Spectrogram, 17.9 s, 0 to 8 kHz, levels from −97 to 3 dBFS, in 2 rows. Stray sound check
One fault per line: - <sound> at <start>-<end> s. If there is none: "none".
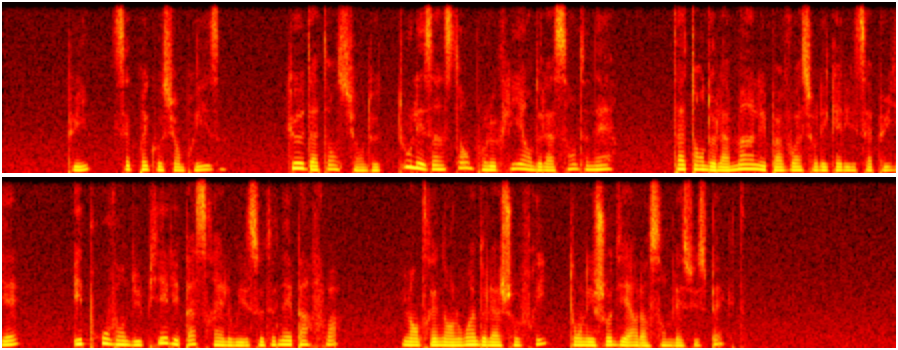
none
